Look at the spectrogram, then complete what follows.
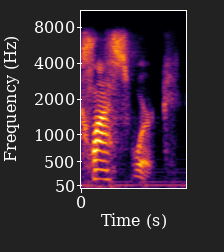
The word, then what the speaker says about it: classwork: So sometimes Spanish speakers, when you pronounce a W, you pronounce a G sound. Saying classwork. Okay, instead of goo, it's oo. Go to straight to an oo sound. So it's classwork.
